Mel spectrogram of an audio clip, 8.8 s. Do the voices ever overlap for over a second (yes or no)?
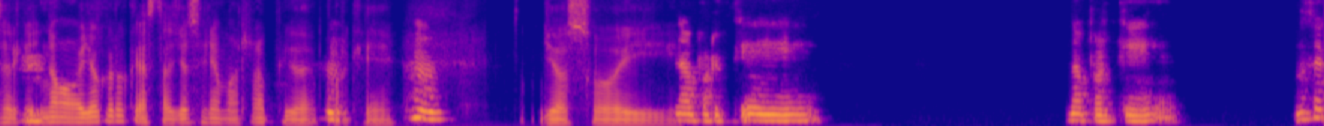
no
